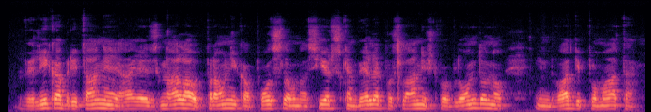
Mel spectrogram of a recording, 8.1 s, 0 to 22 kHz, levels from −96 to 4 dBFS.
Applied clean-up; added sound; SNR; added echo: none; none; none; none.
